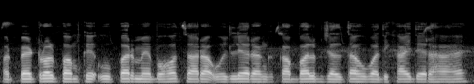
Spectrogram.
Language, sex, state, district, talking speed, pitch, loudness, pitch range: Hindi, male, Jharkhand, Garhwa, 215 wpm, 125 Hz, -17 LUFS, 120-130 Hz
